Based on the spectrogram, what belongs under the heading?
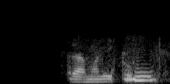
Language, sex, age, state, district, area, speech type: Urdu, male, 45-60, Delhi, South Delhi, urban, conversation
